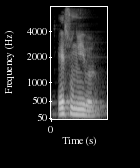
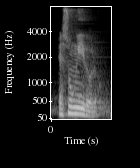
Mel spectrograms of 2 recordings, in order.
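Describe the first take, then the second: No difference in how they are said.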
